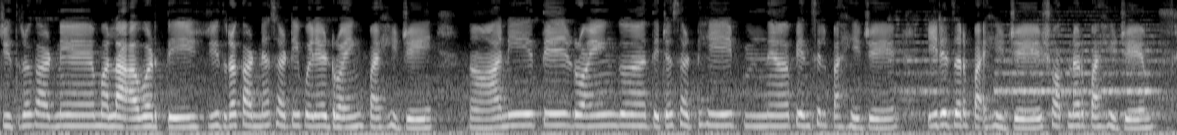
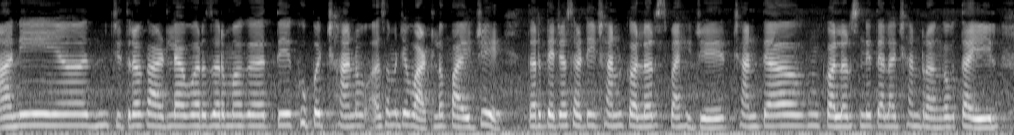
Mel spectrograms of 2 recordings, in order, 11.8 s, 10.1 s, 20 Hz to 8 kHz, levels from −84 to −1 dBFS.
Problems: constant background noise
